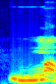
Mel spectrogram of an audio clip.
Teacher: म या अनुनासिकाचा उच्चार करताना दोघं ओट एकत्र येत आहे आणि हवा ही नाकावाटे बाहेर सोडल्या जात आहे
